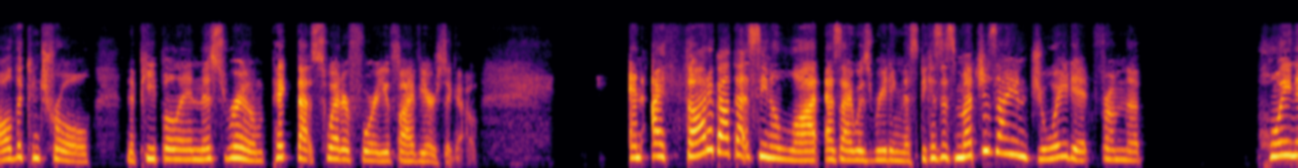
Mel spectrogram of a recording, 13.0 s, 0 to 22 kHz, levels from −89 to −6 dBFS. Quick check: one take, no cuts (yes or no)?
yes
